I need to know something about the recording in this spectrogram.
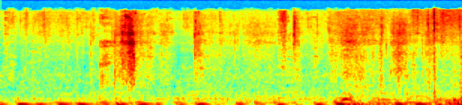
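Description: Tall grass rustles as someone crouches and moves through it.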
